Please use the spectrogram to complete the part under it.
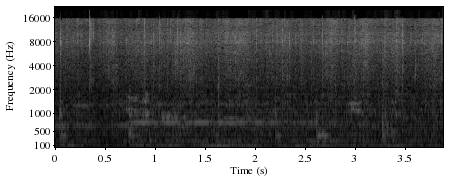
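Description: Vegetable kebab mixture frying in a pan as green chili goes in, with a steady sizzle and occasional stirring scrapes and clinks, no voices.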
